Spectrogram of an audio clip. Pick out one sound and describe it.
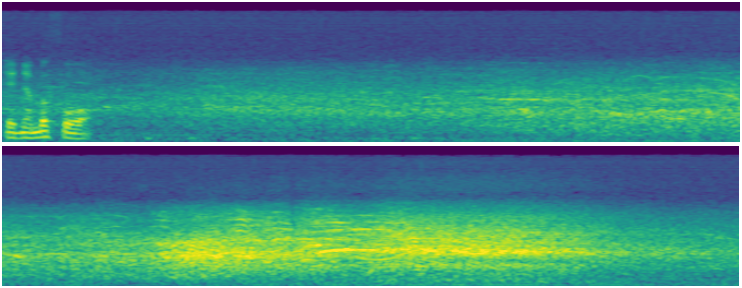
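A large stadium crowd roars and cheers loudly, swelling and then dying down.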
